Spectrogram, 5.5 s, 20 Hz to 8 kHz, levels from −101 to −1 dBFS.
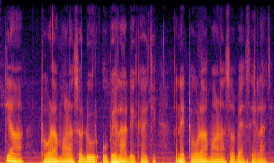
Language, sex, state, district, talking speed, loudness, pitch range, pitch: Gujarati, male, Gujarat, Valsad, 130 wpm, -16 LUFS, 100-115 Hz, 105 Hz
